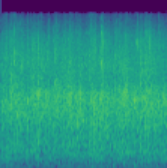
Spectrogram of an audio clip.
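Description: A church audience applauds in a steady, even wash of clapping that holds at one level throughout, with no single clap standing out.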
